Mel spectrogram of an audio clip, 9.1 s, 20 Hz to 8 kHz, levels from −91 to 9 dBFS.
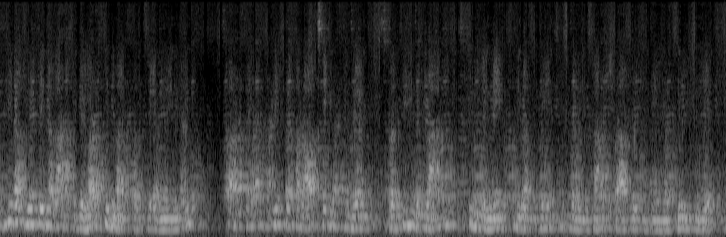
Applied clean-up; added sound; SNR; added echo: neural separator model SepFormer DNS4.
